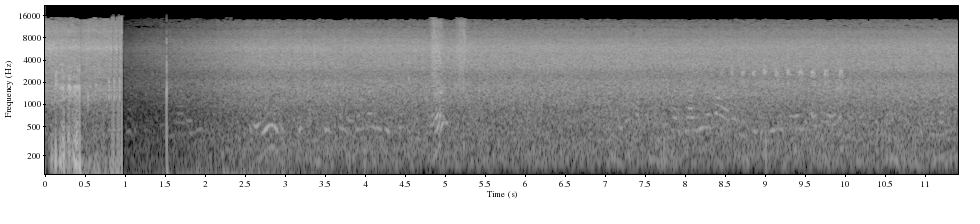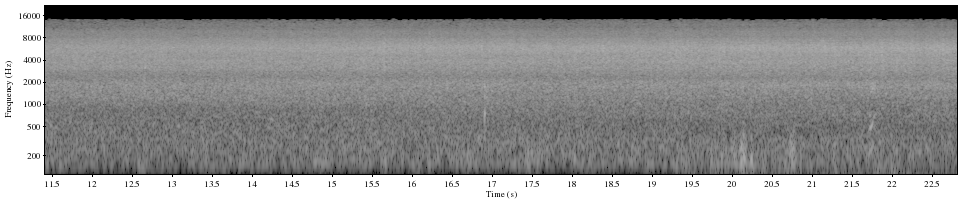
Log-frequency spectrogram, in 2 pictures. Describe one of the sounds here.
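Water rushes over rocks in a wide stream.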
